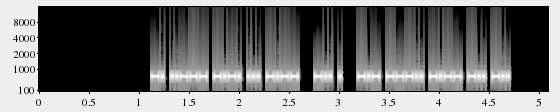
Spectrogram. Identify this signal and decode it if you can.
Morse code, heard as a keyed tone, about 51 wpm, 700 Hz. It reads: N2CSY DE K8YDD
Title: USA Callsign DE Callsign - 5 Characters - 50wpm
